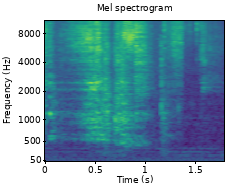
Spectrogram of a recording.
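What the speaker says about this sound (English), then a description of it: "I'm going to trim the borders off of my book page." Scissors or a blade trimming the border off a paper junk-journal book page give a short dry rasping rub, close and alone, tapering into a few lighter scrapes.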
